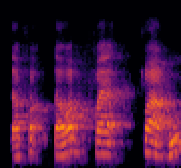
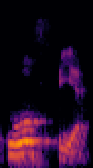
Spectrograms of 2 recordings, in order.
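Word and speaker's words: تُوُفِّيَ: Tawaffahu, gitu ya. Allah mewafatkannya, tapi tidak ada. Makanya bacanya ini bukan tawaffa, tapi tuwfiya.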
